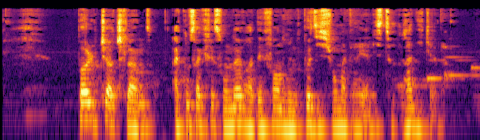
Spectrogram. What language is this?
French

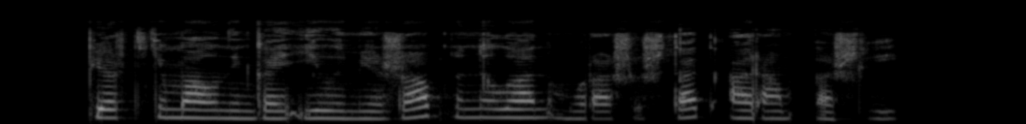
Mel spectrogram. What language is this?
Mari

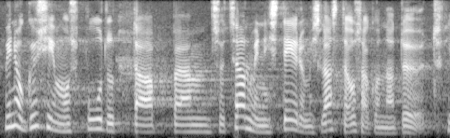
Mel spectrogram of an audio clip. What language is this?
Estonian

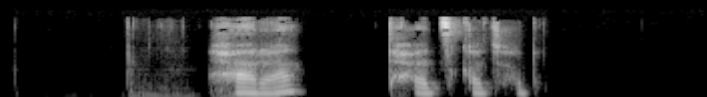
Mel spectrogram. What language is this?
Abaza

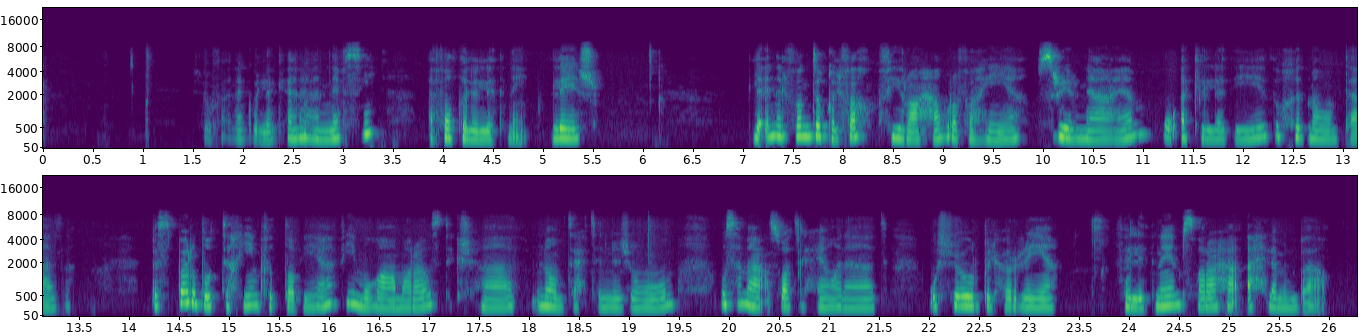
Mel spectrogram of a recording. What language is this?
Najdi Arabic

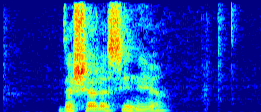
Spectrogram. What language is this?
Kabyle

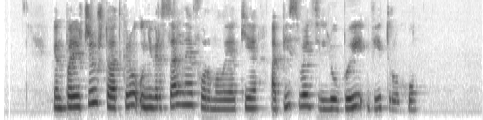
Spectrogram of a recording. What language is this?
Belarusian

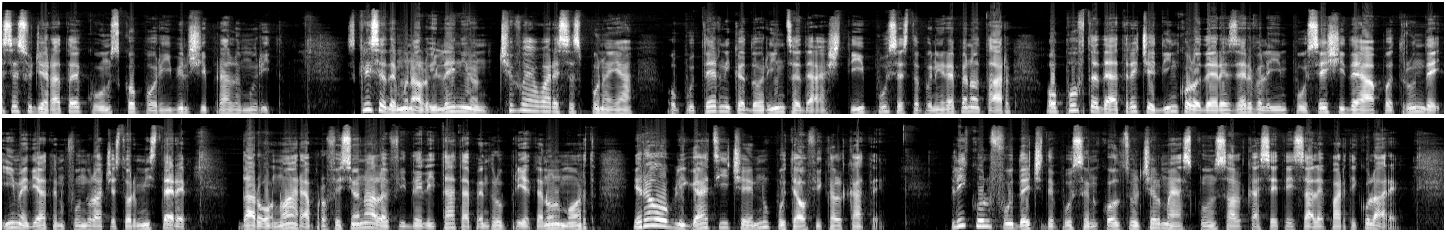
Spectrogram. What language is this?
Romanian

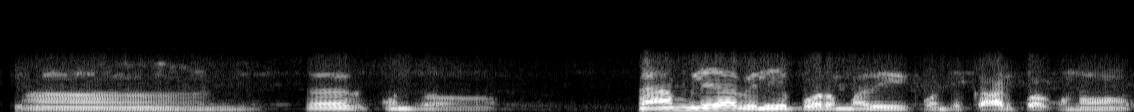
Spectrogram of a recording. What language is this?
Tamil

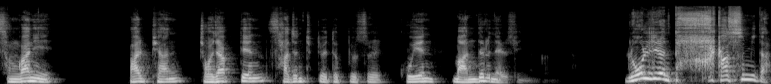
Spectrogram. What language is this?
Korean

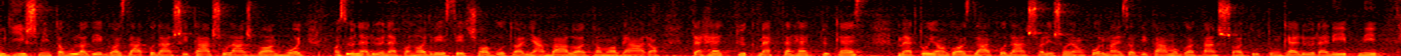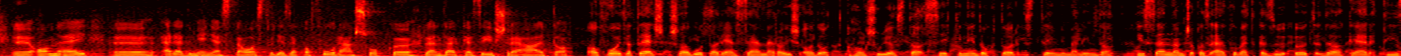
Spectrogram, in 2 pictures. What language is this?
Hungarian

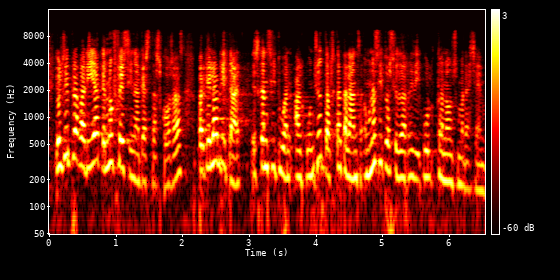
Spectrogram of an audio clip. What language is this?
Catalan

